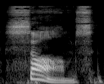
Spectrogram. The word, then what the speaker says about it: Psalms: And one of the prayers we learn is one of the Psalms, P-S-A-L-M. It's a silent P. I never understood that silent P, but it is there.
